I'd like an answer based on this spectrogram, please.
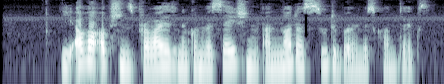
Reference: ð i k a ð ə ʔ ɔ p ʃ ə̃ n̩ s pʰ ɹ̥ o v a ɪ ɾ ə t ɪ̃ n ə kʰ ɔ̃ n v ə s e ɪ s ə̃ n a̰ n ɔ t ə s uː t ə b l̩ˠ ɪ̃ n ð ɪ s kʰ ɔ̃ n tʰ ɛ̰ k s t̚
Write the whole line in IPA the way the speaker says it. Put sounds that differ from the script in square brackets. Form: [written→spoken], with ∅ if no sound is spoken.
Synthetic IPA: ð i [k→ʔ] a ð ə ʔ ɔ p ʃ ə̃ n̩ s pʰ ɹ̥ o v a ɪ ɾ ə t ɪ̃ n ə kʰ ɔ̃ n v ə s e ɪ [s→ʃ] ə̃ n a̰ n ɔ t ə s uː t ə b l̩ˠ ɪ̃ n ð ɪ s kʰ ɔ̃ n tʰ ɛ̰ k s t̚

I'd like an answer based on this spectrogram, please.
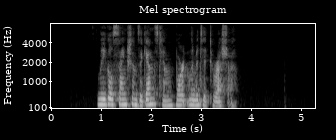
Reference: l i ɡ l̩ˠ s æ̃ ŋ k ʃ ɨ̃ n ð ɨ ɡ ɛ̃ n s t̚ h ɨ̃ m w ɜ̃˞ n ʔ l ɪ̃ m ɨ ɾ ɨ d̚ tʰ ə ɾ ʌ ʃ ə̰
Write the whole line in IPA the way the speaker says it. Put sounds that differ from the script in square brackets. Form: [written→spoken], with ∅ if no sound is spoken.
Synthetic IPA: l i ɡ l̩ˠ s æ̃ ŋ k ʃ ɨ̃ n [ð→z] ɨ ɡ ɛ̃ n s t̚ h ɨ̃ m w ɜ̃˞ n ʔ l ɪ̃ m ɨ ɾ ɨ d̚ tʰ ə [ɾ→ɹ] ʌ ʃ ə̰

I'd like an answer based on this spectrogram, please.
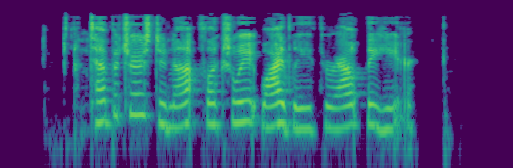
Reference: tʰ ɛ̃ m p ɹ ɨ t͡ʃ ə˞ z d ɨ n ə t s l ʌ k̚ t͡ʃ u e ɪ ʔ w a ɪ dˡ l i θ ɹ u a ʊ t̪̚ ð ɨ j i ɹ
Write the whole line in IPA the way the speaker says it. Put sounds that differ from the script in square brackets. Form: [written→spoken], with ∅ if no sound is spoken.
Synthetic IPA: tʰ ɛ̃ m p ɹ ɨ t͡ʃ ə˞ z d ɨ n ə t [s→f] l ʌ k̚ t͡ʃ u e ɪ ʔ w a ɪ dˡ l i θ ɹ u a ʊ t̪̚ ð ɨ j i ɹ

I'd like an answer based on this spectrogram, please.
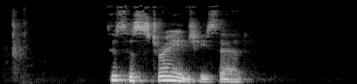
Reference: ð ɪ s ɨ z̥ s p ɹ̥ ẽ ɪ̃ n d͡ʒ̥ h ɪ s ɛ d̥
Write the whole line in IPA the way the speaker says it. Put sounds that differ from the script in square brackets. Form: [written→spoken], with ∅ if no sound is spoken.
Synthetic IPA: ð ɪ s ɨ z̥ s [p→t] ɹ̥ ẽ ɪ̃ n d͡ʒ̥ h [ɪ→i] s ɛ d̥

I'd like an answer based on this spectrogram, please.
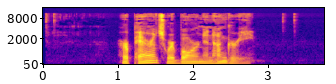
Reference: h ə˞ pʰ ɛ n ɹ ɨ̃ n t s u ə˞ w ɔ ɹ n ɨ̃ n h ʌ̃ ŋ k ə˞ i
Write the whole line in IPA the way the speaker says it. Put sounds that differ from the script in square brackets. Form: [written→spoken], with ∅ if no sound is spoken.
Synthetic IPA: h ə˞ pʰ ɛ [n→∅] ɹ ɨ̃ n t s [u→w] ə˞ [w→b] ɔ ɹ n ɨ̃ n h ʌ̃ ŋ [k→ɡ] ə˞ i

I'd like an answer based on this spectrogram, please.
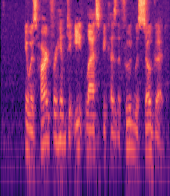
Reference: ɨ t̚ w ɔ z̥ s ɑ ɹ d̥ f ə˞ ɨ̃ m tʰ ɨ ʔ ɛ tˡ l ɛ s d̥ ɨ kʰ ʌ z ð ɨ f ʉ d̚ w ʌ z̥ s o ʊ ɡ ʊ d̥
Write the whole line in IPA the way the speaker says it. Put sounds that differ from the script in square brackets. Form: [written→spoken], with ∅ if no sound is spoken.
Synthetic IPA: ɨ t̚ w [ɔ→ʌ] z̥ [s→h] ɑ ɹ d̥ f ə˞ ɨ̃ m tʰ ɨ ʔ [ɛ→i] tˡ l ɛ s [d̥→b̥] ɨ kʰ ʌ z ð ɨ f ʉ d̚ w ʌ z̥ s o ʊ ɡ ʊ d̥

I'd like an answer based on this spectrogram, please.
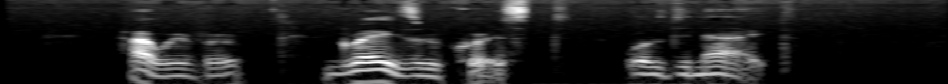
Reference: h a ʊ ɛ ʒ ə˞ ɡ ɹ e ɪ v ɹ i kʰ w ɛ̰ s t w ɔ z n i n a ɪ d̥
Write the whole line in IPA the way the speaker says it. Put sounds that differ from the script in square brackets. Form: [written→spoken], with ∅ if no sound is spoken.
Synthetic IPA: h a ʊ ɛ [ʒ→v] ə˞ ɡ ɹ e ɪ [v→z] ɹ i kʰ w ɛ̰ s t w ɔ z [n→d] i n a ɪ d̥

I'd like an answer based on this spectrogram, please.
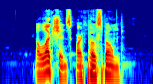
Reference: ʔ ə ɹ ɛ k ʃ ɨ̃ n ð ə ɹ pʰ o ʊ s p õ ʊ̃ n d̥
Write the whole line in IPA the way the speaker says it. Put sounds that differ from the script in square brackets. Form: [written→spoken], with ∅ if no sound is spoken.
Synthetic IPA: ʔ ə [ɹ→l] ɛ k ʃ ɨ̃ n [ð→z] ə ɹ pʰ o ʊ s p õ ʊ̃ n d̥

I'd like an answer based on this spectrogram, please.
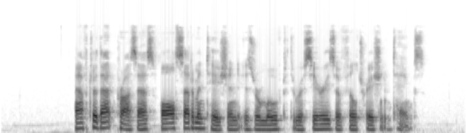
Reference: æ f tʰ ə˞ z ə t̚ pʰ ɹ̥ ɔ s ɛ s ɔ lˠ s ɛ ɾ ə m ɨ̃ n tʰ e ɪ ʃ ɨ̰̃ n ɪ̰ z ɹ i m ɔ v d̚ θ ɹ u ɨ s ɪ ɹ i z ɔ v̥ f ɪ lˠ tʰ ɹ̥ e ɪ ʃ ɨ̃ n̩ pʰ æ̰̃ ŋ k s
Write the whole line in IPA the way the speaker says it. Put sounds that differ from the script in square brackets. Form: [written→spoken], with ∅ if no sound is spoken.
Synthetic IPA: æ f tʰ ə˞ [z→ð] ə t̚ pʰ ɹ̥ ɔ s ɛ s ɔ lˠ s ɛ ɾ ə m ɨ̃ n tʰ e ɪ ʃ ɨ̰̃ n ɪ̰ z ɹ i m [ɔ→u] v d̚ θ ɹ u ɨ s ɪ ɹ i z [ɔ→ʌ] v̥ f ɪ lˠ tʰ ɹ̥ e ɪ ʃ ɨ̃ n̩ [pʰ→tʰ] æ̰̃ ŋ k s

